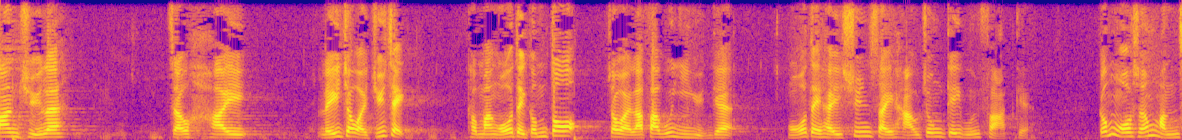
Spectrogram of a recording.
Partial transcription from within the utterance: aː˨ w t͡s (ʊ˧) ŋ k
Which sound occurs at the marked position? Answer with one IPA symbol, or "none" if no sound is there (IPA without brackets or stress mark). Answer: ʊ˥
